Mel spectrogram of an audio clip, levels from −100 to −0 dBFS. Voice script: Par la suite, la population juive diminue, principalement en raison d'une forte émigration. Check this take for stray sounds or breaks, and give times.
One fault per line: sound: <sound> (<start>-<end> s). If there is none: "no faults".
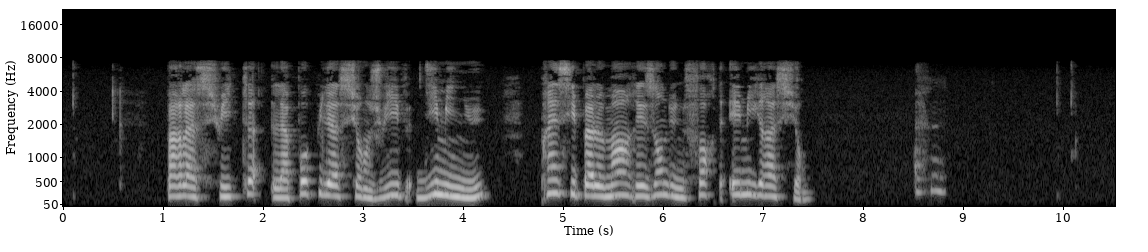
sound: laugh (8.5-8.8 s)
